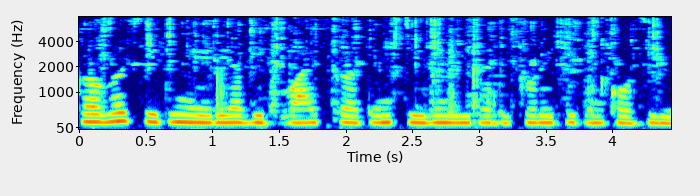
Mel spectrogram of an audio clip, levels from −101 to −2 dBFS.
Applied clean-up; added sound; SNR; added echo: classical method Wiener filter.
